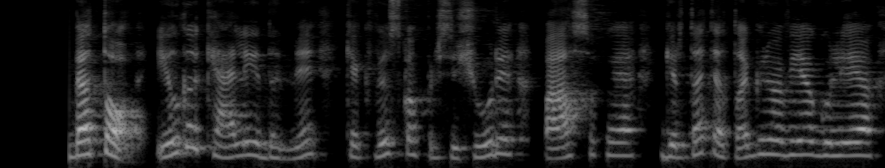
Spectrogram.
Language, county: Lithuanian, Kaunas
